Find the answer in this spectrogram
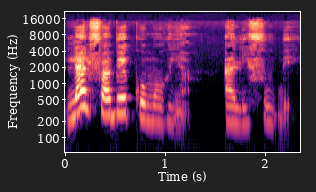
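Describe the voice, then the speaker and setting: A woman's voice: medium pitch, lively intonation, moderate pace, loud music behind the voice. A woman teaching a language lesson, explaining letters patiently and repeating each example word. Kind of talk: slow spoken alphabet lesson.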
